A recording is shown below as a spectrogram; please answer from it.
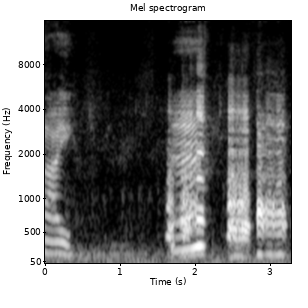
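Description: Geese honk loudly close by, a long descending honk followed by three harsh, nasal blasts after a brief quiet stretch.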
